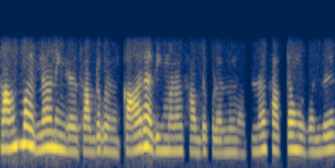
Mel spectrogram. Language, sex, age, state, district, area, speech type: Tamil, female, 18-30, Tamil Nadu, Cuddalore, urban, conversation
